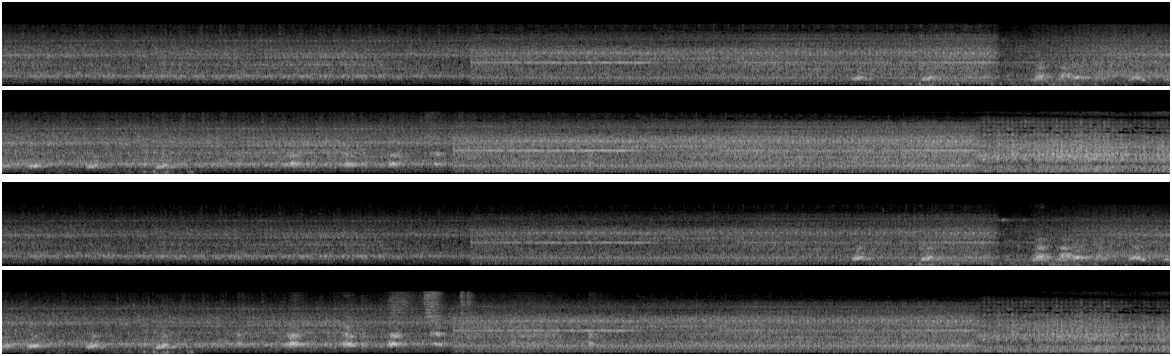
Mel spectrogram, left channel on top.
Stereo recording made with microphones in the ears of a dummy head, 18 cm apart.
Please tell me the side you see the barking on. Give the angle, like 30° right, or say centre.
80° right.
